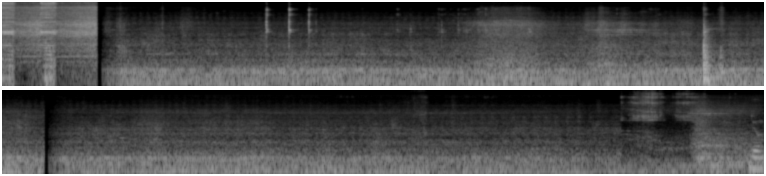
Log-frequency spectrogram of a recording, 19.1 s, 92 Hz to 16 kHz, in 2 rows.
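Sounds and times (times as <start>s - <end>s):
machine hum: 1.5s - 19.0s
sharp metallic clink: 17.3s - 18.4s.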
